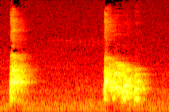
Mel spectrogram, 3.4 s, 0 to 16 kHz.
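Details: Two loud, harsh barks from a small Papillon at home, about two seconds apart, the second longer and drawn out; stereo home recording made with an Olympus LS-11.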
